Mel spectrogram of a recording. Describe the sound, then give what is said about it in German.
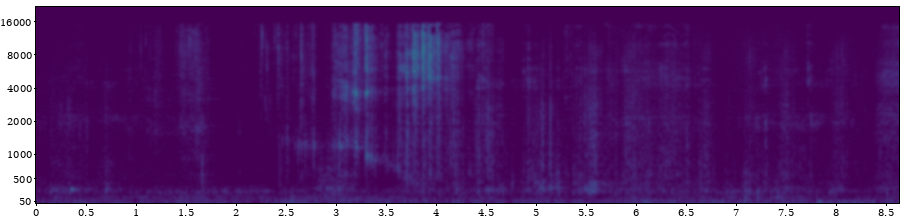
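Crunching and chewing of plain potato chips, quiet throughout, with two louder crisp crunches near the middle and softer, steady chewing before and after. “Also, als erstes die normalen Chips. Die habe ich noch nie gegessen. Also, erstmal essen.”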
